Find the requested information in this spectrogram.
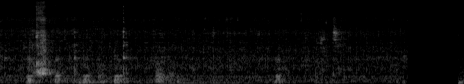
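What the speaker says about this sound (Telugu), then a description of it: "ఇదంతా మొత్తం మనం వేసుకున్న టమాటో, ఉల్లిపాయ ఇవన్నీ కలిసేలాగైతే మొత్తం కలుపుకోవాలి" Cooked rice is stirred into fried tomato and onion in a pan, giving a faint soft sizzle with scraping clinks of a spoon against the metal, close and intermittent, ending in a brief silence.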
